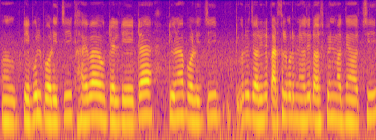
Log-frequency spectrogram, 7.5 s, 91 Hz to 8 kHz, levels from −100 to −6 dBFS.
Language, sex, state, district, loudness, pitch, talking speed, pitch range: Odia, male, Odisha, Malkangiri, -18 LUFS, 175 Hz, 145 wpm, 165-190 Hz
